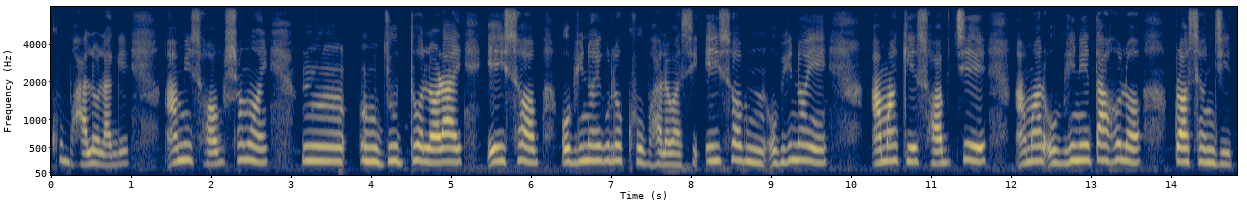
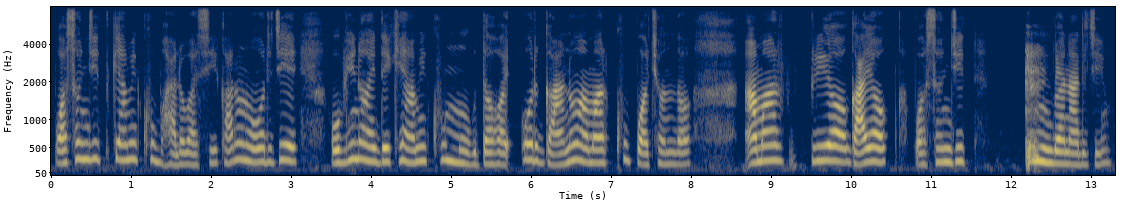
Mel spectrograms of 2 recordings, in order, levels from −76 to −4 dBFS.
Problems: none marked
